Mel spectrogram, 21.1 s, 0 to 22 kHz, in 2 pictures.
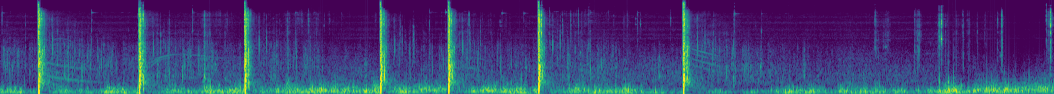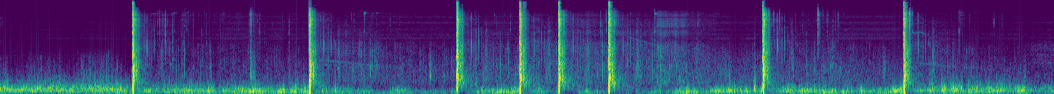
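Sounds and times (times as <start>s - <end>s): pistol shots: 0.0s - 3.1s, 3.8s - 6.1s, 6.8s - 7.7s, 11.8s - 12.4s, 13.6s - 14.4s, 15.1s - 17.4s, 18.2s - 18.9s, 19.6s - 20.1s.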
